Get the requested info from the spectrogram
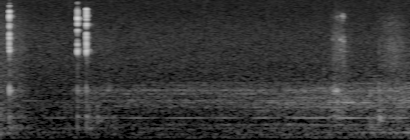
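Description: Near silence: faint room tone with two soft computer-mouse clicks in the first second.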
